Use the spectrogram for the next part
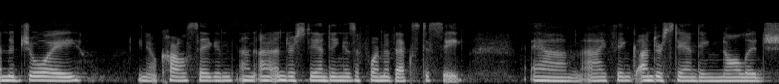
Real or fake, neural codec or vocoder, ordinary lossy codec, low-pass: fake; codec, 16 kHz, 6 kbps, DAC; Opus, 24 kbps; 7.2 kHz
